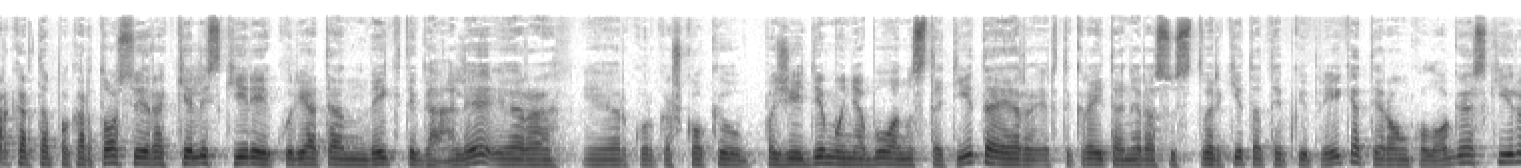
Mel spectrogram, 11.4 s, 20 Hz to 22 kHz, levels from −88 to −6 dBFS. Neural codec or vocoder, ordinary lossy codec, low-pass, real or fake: none; MP3, 64 kbps; 14.4 kHz; real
